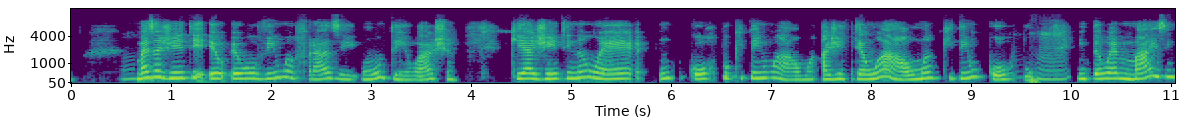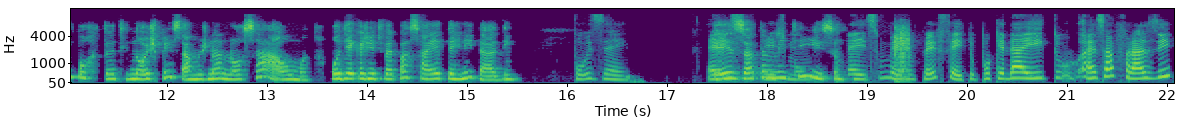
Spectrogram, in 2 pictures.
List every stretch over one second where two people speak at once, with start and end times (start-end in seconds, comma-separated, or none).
17.4-18.8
